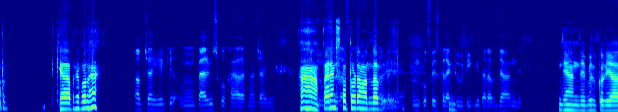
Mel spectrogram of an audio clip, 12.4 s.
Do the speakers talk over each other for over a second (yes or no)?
yes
